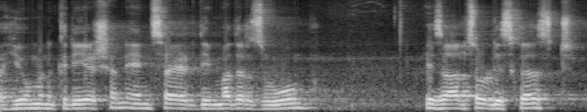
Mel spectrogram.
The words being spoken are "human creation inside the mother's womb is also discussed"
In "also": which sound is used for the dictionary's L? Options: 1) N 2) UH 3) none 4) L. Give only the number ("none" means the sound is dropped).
4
